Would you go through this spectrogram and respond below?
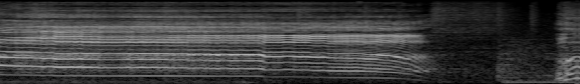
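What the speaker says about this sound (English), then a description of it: "Wait, did you hear that scream just now?" A long, loud, high-pitched scream in Like a Dragon: Infinite Wealth, held steady then bending downward and breaking off, followed by a brief gasp.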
